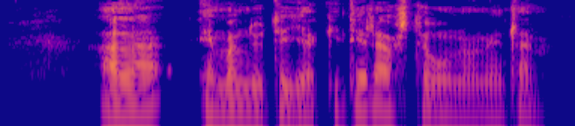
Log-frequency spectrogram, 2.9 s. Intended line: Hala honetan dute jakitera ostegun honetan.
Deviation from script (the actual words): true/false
true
